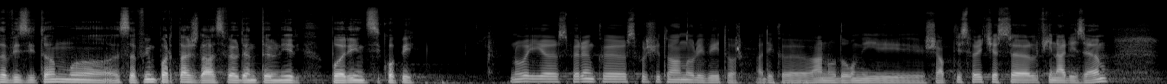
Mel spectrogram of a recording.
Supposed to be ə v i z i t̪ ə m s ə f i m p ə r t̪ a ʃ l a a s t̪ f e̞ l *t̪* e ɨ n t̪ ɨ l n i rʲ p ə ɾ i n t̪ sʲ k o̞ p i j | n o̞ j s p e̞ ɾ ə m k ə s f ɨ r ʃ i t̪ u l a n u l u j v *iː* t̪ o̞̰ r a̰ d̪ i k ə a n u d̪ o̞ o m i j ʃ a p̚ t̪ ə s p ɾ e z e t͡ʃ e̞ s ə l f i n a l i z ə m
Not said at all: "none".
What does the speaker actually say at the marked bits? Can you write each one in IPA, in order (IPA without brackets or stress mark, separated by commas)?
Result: d̪, iː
